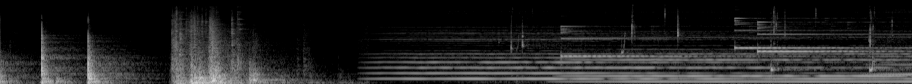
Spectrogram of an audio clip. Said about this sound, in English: Pratikami, Duryodhana's attendant, entered the inner quarters of the palace. He walked up to Draupadi's room and knocked on the door.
